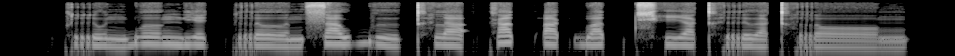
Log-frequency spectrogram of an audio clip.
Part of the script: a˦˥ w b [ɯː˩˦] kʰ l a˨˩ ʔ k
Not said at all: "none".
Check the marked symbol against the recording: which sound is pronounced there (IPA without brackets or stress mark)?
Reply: ɯː˩˦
